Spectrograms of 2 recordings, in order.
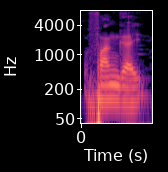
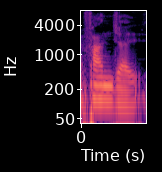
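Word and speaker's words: fungi: সম্পর্কে পরিচিত যে আবার ফাঙ্গাই এই ব্যাকটেরিয়াটা হচ্ছে মনেরা রাজ্যের মনেরা রাজ্যের অন্তর্গত ফাঙ্গাই ফাঙ্গাইটা হচ্ছে ফাঞ্জাই যেটা আমরা ফাঙ্গি অথবা ফাঞ্জাই আমরা দুইটাই উচ্চারণ করতে পারি প্রোটোজোয়া প্রোটোজোয়া ছিল প্রোটি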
